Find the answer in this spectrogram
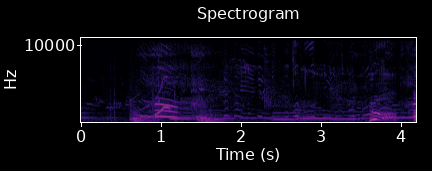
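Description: Cartoon fluffy creatures squeaking and chirping in short warbling calls that slide up and down in pitch, over light background music. A quick run of chirps comes near the end.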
